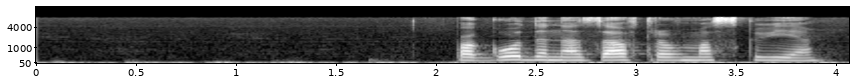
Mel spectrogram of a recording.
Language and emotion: Russian, neutral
